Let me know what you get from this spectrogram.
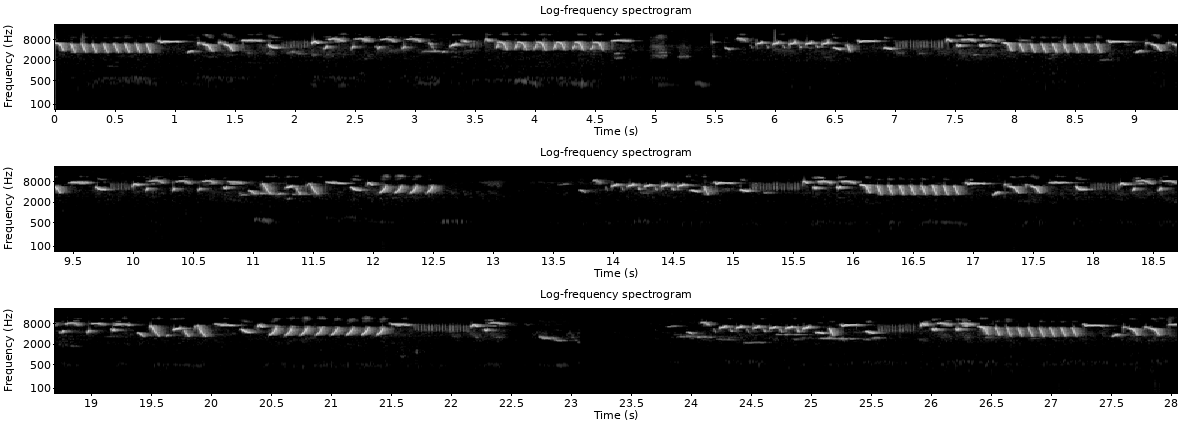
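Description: Songbird singing high-pitched phrases of quick chirps and fast, evenly pulsed trills, repeated over and over with short pauses between bouts.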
